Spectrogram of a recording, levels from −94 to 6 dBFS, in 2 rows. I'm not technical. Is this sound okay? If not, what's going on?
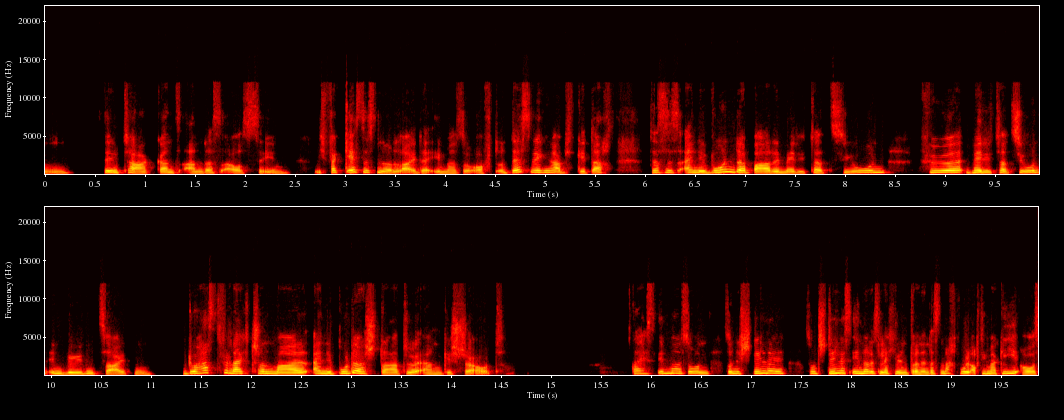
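No. From 16.26 s to the end, the sound suddenly runs 1.72 times as fast, rushed, yet its pitch stays put. That's a time-stretched section, likely software squeezing the audio to fit a length by dropping tiny pieces. A plain speed-up would also sound higher.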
